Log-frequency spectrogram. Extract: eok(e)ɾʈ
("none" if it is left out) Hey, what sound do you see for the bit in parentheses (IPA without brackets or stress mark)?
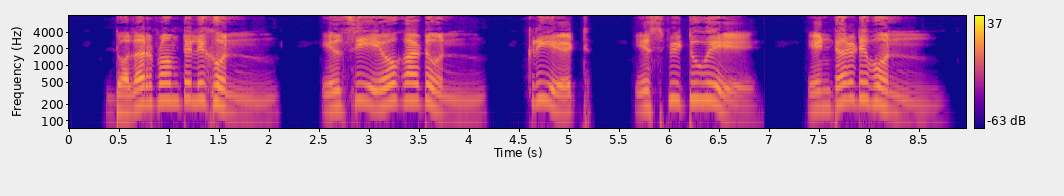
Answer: a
